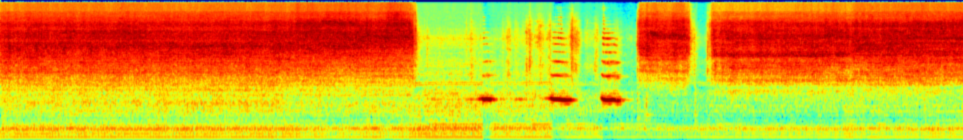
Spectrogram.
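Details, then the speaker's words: Belsaw lapping machine, after electrolysis rust removal, lapping with coarse emery cloth: a steady motor hum, then three short high squawks about a second apart; intermittent squawking, cause unknown. "What in the heck is that squawking?"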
